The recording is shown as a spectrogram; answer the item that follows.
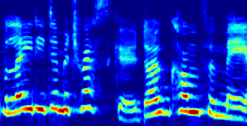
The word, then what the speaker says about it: Dimitrescu: 5, Lady Dimitrescu. Don't come for me. I looked up the actual Romanian pronunciation. Capcom got it wrong. I'm probably also saying it wrong, but you do pronounce the ending.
